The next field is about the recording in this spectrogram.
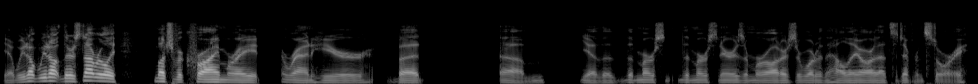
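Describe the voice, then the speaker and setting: A man plays a welcoming, practical sheriff in a tabletop roleplaying game. He talks in a halting, informal, matter-of-fact way, in a lowish, clear voice with a very dry sound. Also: dry recording, dull audio, natural voice. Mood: matter-of-fact, briefing. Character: welcoming, practical male sheriff briefing a new recruit.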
